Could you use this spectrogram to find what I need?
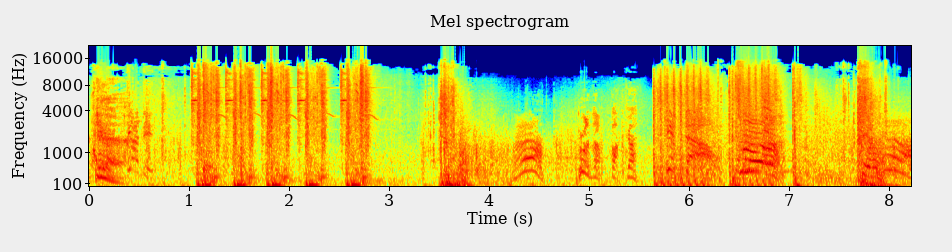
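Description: Gunshots crack in quick bursts close by.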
